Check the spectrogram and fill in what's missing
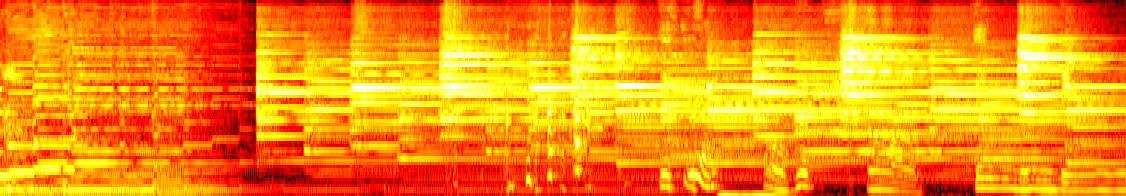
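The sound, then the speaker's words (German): Church bells peal from a tower, with overlapping strikes every second or so and long ringing tones that layer into a dense, continuous clangor, while faint voices murmur underneath. “Nein, Glockenturm.”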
